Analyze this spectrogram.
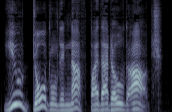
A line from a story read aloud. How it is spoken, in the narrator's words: she said crossly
